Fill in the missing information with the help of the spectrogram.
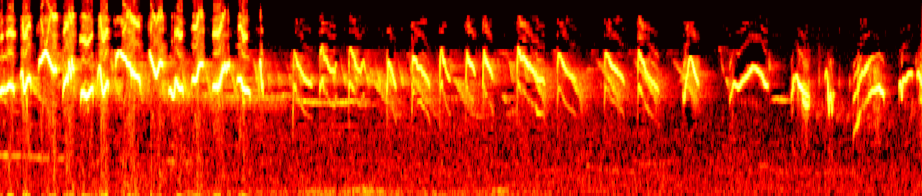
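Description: A white-eye sings a fast, dense stream of high, thin twittering notes, loud at first and then softer, with quick rising and falling slurs.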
